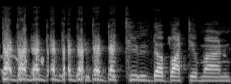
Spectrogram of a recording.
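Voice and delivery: hammed-up Jamaican dancehall chant; Jamaican dancehall impression. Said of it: "my impersonation of dance hall from the nineties".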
